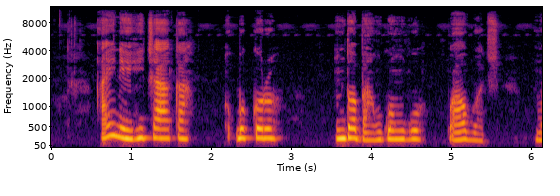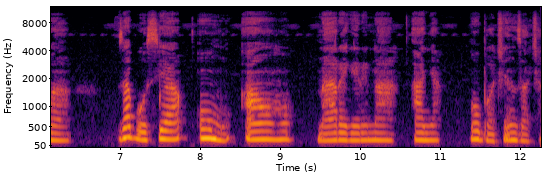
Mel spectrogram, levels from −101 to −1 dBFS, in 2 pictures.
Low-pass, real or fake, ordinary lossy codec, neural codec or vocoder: 10.8 kHz; real; none; none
